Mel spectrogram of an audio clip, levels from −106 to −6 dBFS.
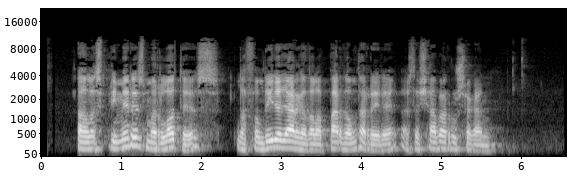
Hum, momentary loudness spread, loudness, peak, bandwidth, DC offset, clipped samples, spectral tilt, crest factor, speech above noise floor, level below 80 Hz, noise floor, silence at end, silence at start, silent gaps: none; 12 LU; -23 LUFS; -6 dBFS; 10.5 kHz; under 0.1%; under 0.1%; -5.5 dB/octave; 18 dB; 49 dB; -70 dBFS; -72 dBFS; 0.9 s; 0.45 s; none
